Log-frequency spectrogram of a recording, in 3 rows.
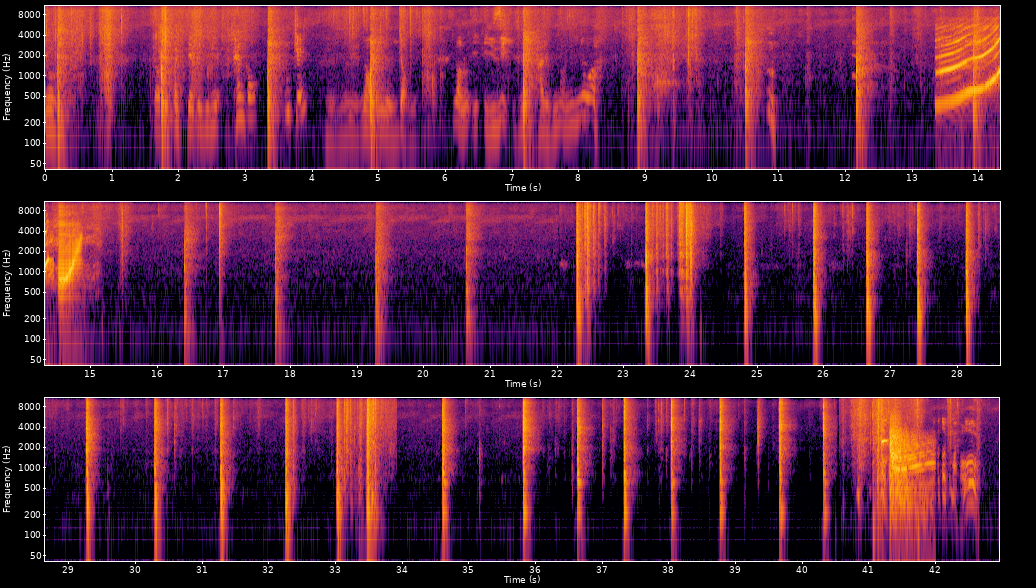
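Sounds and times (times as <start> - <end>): axe chopping log: 3.3 - 3.6, 23.3 - 23.7, 24.8 - 25.0, 25.8 - 28.4, 29.2 - 29.5, 30.3 - 30.5, 31.2 - 31.5, 32.2 - 33.7, 34.6 - 34.9, 35.8 - 39.0, 39.6 - 42.0
rising whistle-like glide: 13.4 - 14.7.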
